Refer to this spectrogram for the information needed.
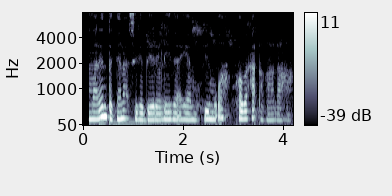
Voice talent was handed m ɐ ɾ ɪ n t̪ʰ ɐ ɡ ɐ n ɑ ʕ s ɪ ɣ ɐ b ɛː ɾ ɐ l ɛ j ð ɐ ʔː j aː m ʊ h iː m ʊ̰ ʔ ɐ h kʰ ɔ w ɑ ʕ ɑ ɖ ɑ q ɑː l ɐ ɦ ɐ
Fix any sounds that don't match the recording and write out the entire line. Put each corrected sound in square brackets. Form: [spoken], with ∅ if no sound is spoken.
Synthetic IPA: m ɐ ɾ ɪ n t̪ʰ ɐ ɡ ɐ n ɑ ʕ s ɪ ɣ ɐ b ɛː ɾ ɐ l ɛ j ð ɐ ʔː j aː m ʊ h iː m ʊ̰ ʔ ɐ h kʰ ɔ [β] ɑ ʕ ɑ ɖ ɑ q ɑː l ɐ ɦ ɐ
